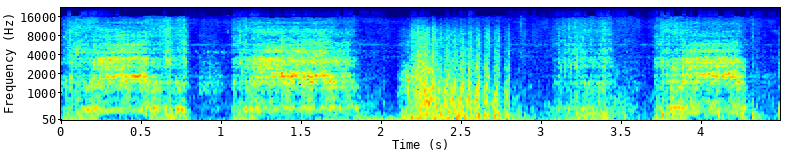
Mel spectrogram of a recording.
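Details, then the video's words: Horse neighing repeatedly in harsh, tonal calls, with a rougher fluttering burst in the middle, the calls running almost continuously with short breaks. "SOUND OF HORSE NEICHING SOUND OF HORSE SOUND HORSE GALOATING"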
